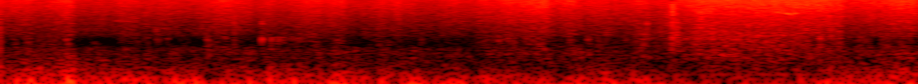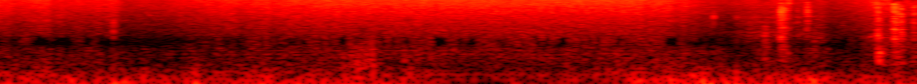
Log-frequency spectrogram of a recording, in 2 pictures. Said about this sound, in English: There's, there's a, a breeze blowing.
